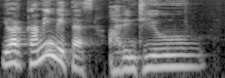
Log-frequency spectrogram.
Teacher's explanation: Rising intonation, because you confirm it.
